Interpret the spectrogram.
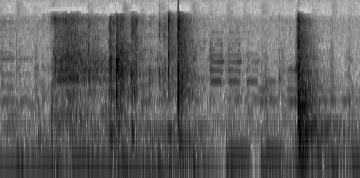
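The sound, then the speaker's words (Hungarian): Computer keyboard typing with several sharp clicks standing out, including a few louder key or mouse clicks, over a steady low hum, as someone clicks around trying to restore a lost connection. “kattintunk ide, kattintunk oda, többek között ide is, és ide is, és jó esetben kicsereg.”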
